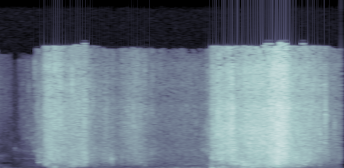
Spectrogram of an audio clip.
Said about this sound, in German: In einer riesigen Werkshalle nagen kräftige Wellen an der Düne Marlins Knoll. Nach und nach sackt der mächtige Sandkörper in sich zusammen.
